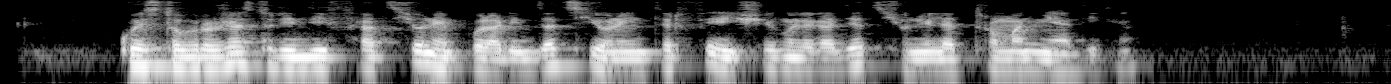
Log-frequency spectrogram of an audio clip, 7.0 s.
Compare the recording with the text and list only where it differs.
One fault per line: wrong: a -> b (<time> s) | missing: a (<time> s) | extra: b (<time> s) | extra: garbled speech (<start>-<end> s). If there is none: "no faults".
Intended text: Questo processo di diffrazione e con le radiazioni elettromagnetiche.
extra: polarizzazione interferisce (2.3 s)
